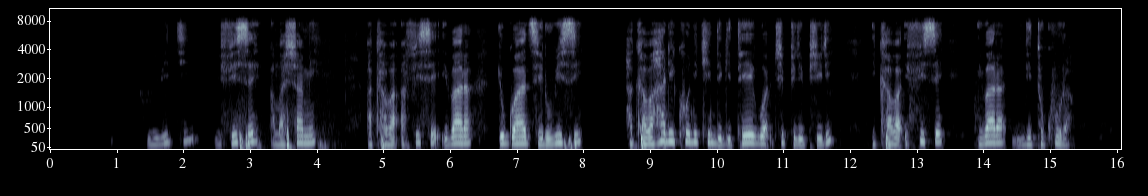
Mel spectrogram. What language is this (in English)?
Rundi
